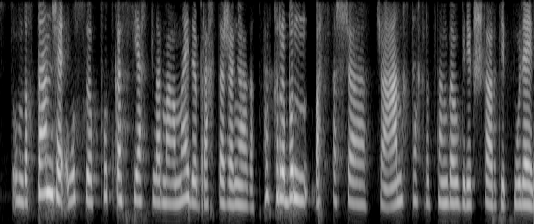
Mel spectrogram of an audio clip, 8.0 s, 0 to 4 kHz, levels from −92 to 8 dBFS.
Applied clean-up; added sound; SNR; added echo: neural mask model DeepFilterNet 3.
